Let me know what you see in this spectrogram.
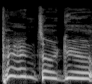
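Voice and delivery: shrill, loud, very high game-announcer shout. Imitating the old League of Legends pentakill sound: imitating a loud game announcer. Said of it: "it was loud".

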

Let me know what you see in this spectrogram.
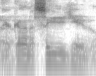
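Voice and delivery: quiet, cool gangster voice. Trying out a voice for the group, Leonard Snart voice. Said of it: "That's a pretty good Leonard Snart voice".

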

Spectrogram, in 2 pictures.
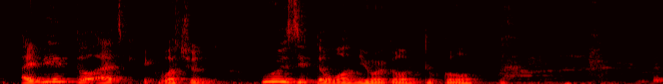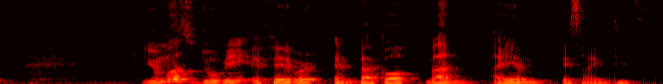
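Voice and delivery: practiced, put-on Nigerian English accent. Pitching a Nigerian Ghostbusters remake, voicing its characters in a put-on Nigerian accent. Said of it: "break out your Nigerian accent you've been working on".

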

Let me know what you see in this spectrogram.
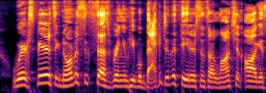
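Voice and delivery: ordinary talk, nothing marked

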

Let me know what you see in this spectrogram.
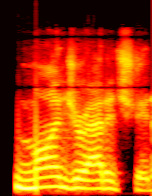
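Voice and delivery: ordinary delivery

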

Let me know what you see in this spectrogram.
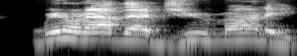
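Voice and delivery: bold, unguarded, said right out. Retelling what a man said about funding: imitating a man saying it loud. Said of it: "says it loud first".

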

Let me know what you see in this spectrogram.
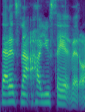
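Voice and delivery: plain

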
